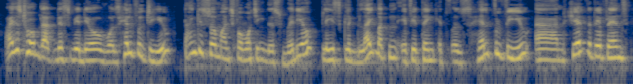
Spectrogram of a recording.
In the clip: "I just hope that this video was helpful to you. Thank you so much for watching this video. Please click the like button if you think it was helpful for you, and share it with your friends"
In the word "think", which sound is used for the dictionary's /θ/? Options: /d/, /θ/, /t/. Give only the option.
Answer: /t/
